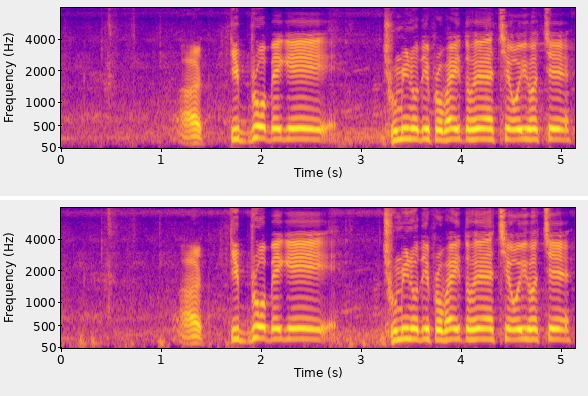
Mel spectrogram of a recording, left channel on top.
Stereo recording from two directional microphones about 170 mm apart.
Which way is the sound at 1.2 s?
5° right (ahead or behind).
